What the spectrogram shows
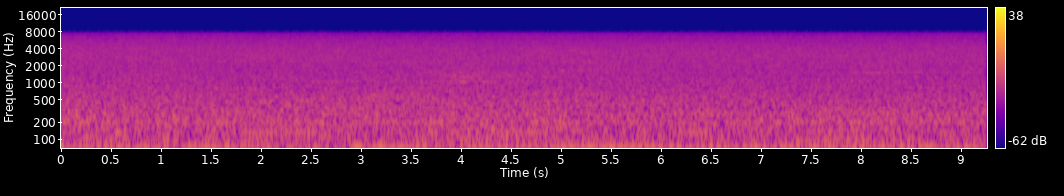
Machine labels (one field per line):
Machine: fan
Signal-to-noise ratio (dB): -6 dB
